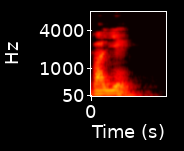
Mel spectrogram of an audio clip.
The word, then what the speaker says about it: Vallier: Welcome again, actually, Professor Valier. – Thanks so much for having me on. – I should give the proper French pronunciation, Valier, right? – Yes, although it's quasi-Americanized. It's just Valier.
